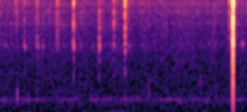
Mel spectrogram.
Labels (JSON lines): {"label": "ambient", "recorder": "HydroMoth"}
